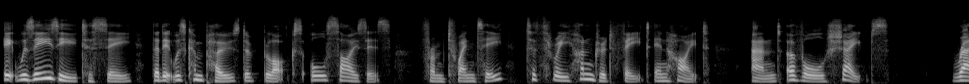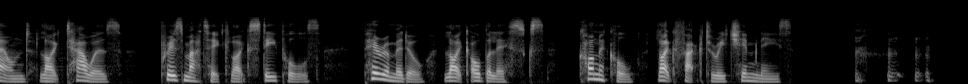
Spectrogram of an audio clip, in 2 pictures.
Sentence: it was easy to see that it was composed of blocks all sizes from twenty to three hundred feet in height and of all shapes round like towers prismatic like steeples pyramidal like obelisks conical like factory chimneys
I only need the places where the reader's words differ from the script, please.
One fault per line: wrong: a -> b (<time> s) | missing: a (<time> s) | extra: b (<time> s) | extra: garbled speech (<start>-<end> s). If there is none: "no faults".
no faults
